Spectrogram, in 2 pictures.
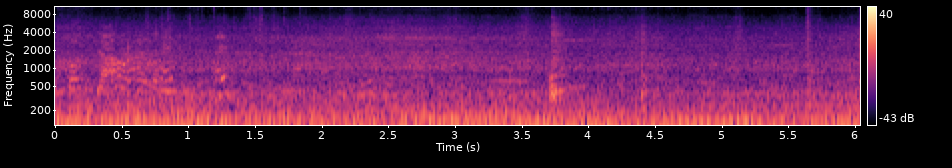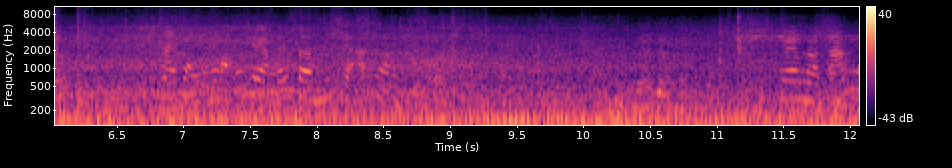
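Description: Street traffic rumbles steadily outdoors.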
